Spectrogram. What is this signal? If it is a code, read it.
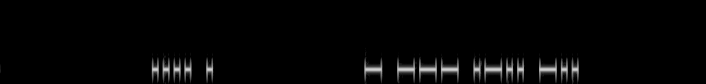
Morse code, heard as a keyed tone, about 21 wpm, 700 Hz. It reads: HE TOLD
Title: 4x Word-Spacing - Sentences from Top 500 Words - 22wpm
